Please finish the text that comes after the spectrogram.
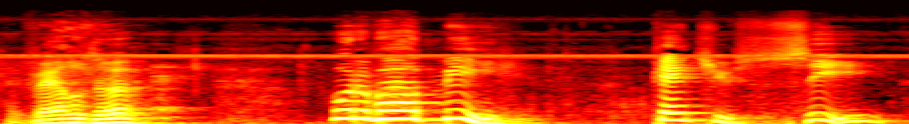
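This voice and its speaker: Man playing wildly animated, lovesick sheriff. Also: sits high, extremely slow, full character voice. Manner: earnest, melodramatic, befuddled. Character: excitable, lovesick, dim-witted small-town sheriff. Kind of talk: comic stage radio play acting. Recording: live theater stage, faint noise.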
